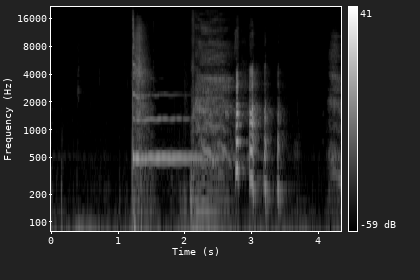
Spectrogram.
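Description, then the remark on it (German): Two glasses clink together, one holding more drink than the other, with a bright ringing tone that sustains and rings out clearly, followed by laughter and a few short vocal sounds. “man hört, ich habe noch mehr in meinem Glas.”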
